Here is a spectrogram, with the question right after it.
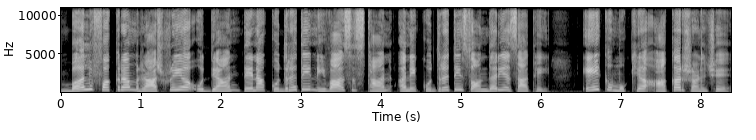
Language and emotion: Gujarati, neutral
